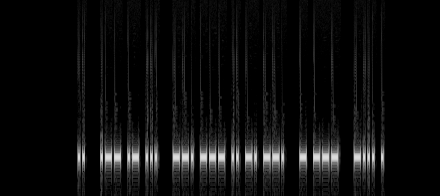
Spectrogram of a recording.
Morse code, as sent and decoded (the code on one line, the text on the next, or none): .. / .-- .- ... / --. --- .. -. --. / - --- / -... .
I WAS GOING TO BE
